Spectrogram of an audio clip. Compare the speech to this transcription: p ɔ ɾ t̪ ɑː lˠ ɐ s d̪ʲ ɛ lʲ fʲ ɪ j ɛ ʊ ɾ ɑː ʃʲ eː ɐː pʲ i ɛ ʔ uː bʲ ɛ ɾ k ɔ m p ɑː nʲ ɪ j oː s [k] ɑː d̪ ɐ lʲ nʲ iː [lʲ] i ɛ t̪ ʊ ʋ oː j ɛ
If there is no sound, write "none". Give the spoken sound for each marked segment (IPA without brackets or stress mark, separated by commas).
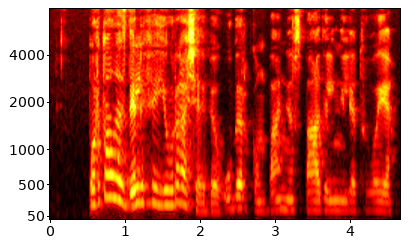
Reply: p, lʲ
